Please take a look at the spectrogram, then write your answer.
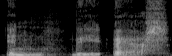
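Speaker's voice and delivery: reluctant embarrassed admission; slightly embarrassed. Acted. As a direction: mumble it sheepishly. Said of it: "in a slightly embarrassed tone".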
